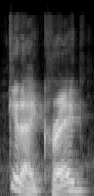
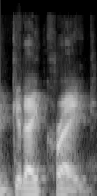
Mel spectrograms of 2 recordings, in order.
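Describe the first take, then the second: First: Craig pronounced kreg, short e; G'day, Craig, with Craig rhymed with peg; Craig said as Creg. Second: Craig pronounced krayg, long ay; G'day, Craig, with Craig rhymed with vague; Craig said as Crayg. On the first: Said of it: "do you say". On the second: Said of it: "or do you say". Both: Shown as a demonstration.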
